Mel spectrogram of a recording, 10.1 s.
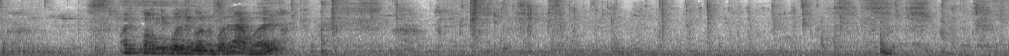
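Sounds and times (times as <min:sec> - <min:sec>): people chewing food: 0:00.0 - 0:10.0.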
